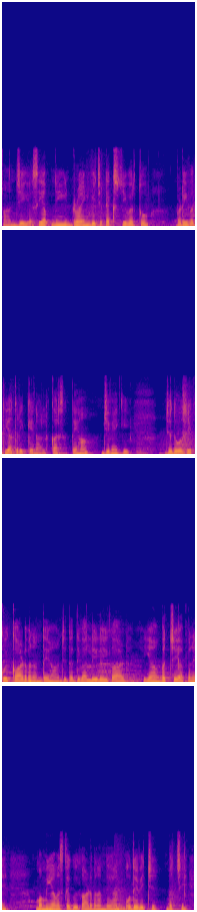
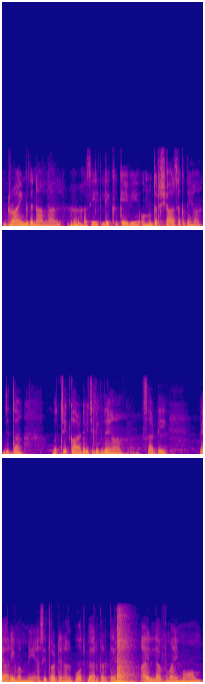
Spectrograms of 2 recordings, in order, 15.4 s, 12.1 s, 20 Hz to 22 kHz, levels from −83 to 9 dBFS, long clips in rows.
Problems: none marked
